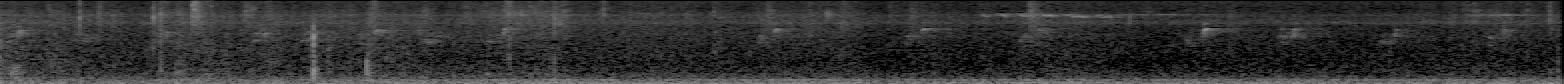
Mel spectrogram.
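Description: Faint woodland ambience: scattered short bird chips and a thin, high whistle heard twice, over a low rumble, with one sharper click about a second and a half in.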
